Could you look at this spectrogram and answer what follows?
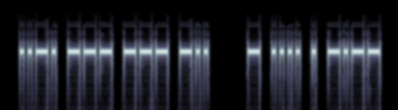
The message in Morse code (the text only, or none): FOOD THEY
